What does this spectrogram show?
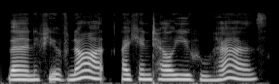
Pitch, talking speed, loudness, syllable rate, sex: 235 Hz, 235 wpm, -17 LUFS, 4.6 syllables/s, female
